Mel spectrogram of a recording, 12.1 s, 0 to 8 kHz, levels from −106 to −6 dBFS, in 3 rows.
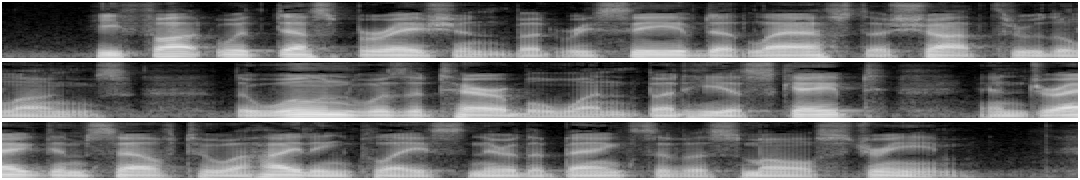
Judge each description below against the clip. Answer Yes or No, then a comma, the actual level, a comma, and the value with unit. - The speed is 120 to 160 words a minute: No, average, 180 wpm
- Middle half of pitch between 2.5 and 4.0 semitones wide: No, average, 4.6 semitones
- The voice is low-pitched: Yes, very low, 85 Hz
